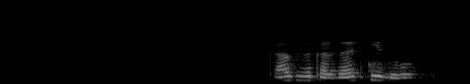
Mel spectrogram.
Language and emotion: Russian, neutral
